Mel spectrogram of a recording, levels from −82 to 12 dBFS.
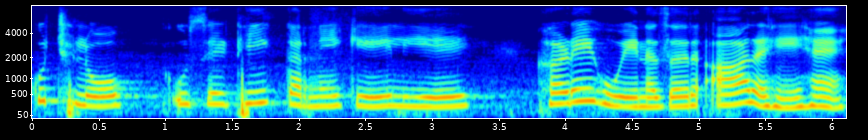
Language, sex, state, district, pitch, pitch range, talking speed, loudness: Hindi, female, Punjab, Fazilka, 225 Hz, 215-265 Hz, 125 wpm, -17 LUFS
